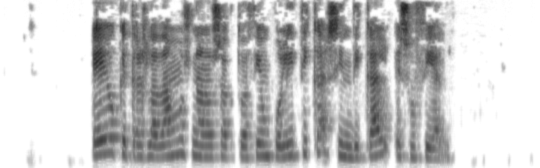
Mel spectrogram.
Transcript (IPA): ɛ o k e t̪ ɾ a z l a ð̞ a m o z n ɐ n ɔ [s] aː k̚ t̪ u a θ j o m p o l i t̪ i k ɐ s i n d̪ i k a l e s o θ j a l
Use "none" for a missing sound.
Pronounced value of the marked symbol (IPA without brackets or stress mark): s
